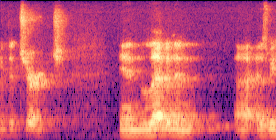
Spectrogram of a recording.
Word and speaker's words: Lebanon: Yeah, you gotta say it like this: Lebanon. Leave the A out to make that O and I.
